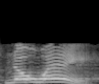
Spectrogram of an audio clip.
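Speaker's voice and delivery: loud, high scoffing "no way"; scoffing disbelief. Acted. Sarah scoffing at the promise of a child, loud and high. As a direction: blurt it out like it's absurd.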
